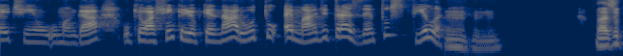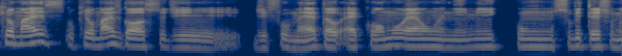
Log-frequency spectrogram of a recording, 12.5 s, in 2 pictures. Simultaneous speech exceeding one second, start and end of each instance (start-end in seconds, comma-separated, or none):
none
